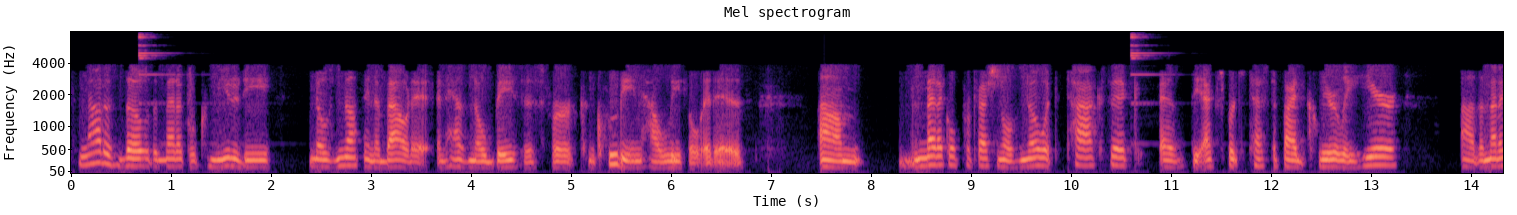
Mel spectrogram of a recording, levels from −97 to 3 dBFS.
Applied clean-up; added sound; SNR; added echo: neural mask model RNNoise.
